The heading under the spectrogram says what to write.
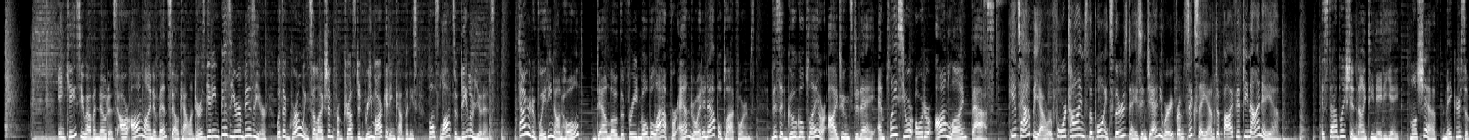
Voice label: female voices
